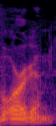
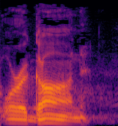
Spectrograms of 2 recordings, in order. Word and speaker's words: Oregon: This is the first time, actually, can you believe it, that we've ever been in the state of Oregon. So did I say that right? Sometimes I have the accent in the wrong syllable, and I call it Oregon.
